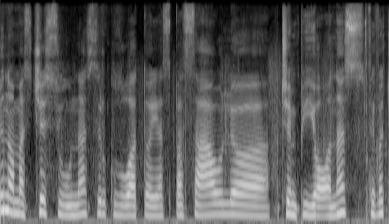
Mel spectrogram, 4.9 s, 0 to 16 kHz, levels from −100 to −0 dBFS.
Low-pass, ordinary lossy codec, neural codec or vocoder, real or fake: 14.4 kHz; MP3, 96 kbps; none; real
